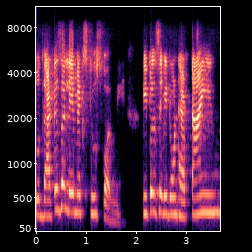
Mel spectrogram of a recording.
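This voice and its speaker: A high-pitched woman's voice with an Indian accent at a moderate pace. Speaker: English teacher. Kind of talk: coaching conversation.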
